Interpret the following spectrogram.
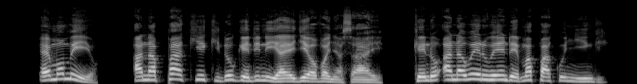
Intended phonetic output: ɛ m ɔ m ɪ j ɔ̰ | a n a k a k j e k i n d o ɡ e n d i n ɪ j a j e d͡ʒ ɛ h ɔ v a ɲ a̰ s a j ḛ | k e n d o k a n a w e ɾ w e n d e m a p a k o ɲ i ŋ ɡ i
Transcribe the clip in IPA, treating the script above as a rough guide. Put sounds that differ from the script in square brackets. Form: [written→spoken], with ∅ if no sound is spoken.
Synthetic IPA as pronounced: ɛ m ɔ m ɪ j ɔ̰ | a n a [k→p] a k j e k i n d o ɡ e n d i n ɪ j a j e d͡ʒ ɛ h ɔ v a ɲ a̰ s a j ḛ | k e n d o [k→ʔ] a n a w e ɾ w e n d e m a p a k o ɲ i ŋ ɡ i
